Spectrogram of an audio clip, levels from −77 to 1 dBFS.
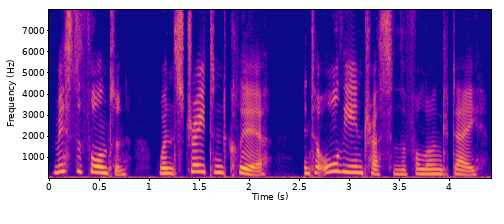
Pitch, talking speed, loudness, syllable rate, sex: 255 Hz, 190 wpm, -17 LUFS, 5.3 syllables/s, female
